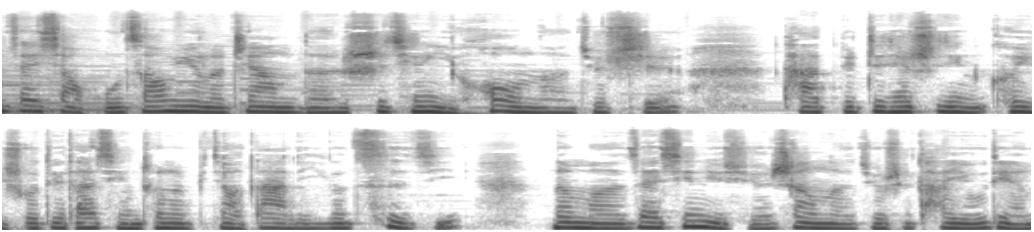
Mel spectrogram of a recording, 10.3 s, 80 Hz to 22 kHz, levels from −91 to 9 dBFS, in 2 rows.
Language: Chinese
